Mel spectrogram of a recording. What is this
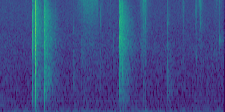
A recording of a person cracks g their fingers. This sound can be used for numerous things such as, rise crispies or a chair making noise.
